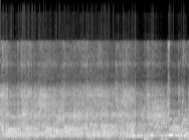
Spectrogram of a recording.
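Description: Audience applause in a presentation setting, a dense, loud burst of clapping filling the whole stretch with little variation and no clear voices over it.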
